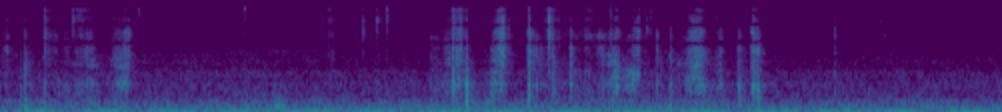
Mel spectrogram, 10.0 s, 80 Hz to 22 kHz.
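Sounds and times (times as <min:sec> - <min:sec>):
spoon scraping plastic tub: 0:00.0 - 0:01.4, 0:04.3 - 0:07.7.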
